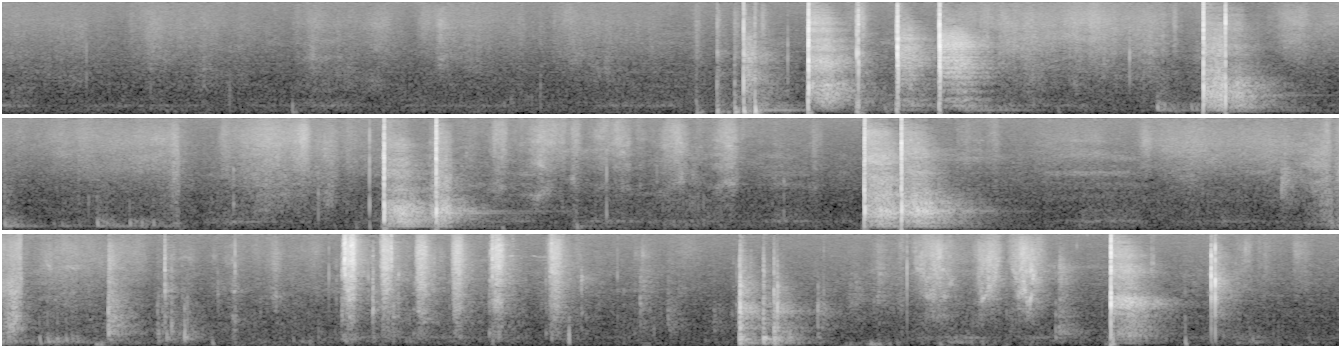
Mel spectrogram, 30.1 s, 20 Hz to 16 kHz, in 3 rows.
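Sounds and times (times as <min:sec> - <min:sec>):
sharp cracks and slaps of massage: 0:05.2 - 0:07.5, 0:09.0 - 0:09.6, 0:12.8 - 0:13.7, 0:16.5 - 0:17.5, 0:28.4 - 0:29.4.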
